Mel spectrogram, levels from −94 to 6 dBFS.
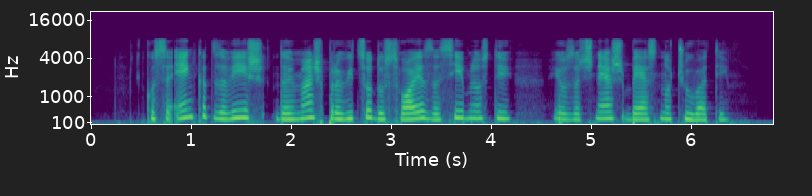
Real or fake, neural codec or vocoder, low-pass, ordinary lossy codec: real; none; none; none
